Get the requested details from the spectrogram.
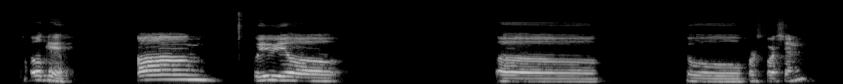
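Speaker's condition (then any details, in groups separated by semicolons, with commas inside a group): No condition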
